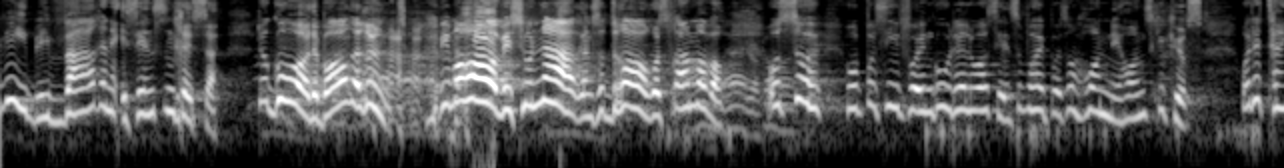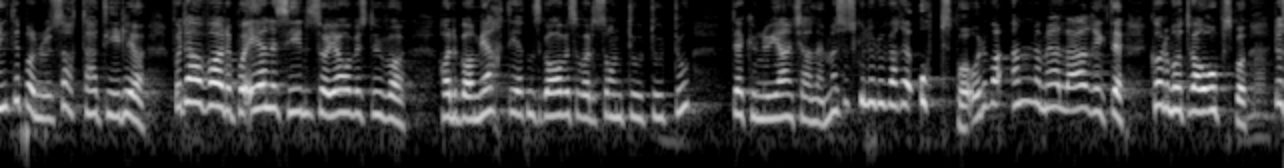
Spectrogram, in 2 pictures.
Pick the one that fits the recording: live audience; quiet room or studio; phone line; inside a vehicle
live audience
